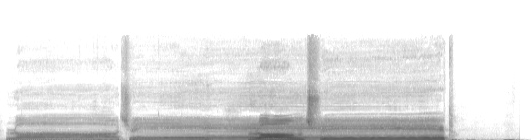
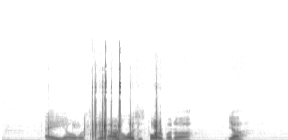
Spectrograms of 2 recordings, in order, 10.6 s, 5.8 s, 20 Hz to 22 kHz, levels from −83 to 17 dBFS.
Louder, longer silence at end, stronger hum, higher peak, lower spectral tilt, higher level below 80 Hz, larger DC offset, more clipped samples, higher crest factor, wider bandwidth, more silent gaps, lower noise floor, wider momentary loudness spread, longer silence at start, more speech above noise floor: first, -23 LUFS vs -27 LUFS; second, 0.3 s vs 0.9 s; neither; second, -4 dBFS vs 0 dBFS; first, -6 dB/octave vs -3 dB/octave; first, -46 dBFS vs -64 dBFS; neither; neither; second, 18 dB vs 28 dB; about the same, 16.5 kHz vs 16 kHz; neither; second, -50 dBFS vs -70 dBFS; first, 15 LU vs 12 LU; second, 0.1 s vs 0.9 s; second, 31 dB vs 42 dB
